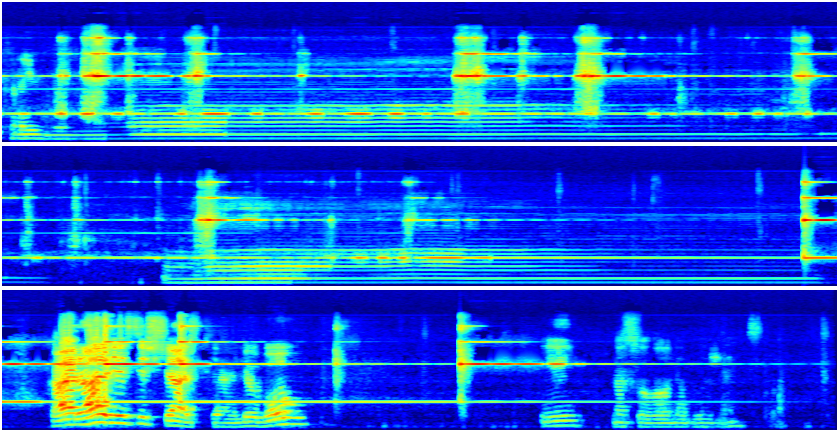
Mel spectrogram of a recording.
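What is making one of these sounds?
A singing bowl rings with a steady, humming tone, swelling and slowly fading.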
